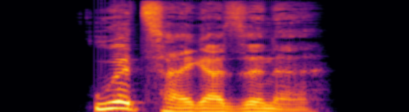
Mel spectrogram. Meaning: dative of Uhrzeigersinn
- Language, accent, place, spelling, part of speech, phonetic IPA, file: German, Germany, Berlin, Uhrzeigersinne, noun, [ˈuːɐ̯t͡saɪ̯ɡɐˌzɪnə], De-Uhrzeigersinne.ogg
